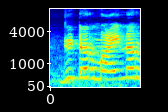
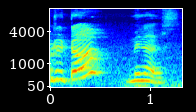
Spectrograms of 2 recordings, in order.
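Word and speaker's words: determiner: ऊपर दिखा रहा हूँ, इसको लोग बहुत सारे डिटरमाइनर बोलते हैं, डिटरमाइनर। और आपने मैथ्स के अंदर भी देखा होगा, जैसे x का मान ज्ञात करो तो इंग्लिश में लिखा होता है डिटरमिन the value of x, तो उसको क्या पढ़ते हैं लोग, डिटरमाइन the value of x। तो भाई डिटरमाइन नहीं होता है हमारा, इसका जो प्रोनाउंसिएशन है वो है डिटरमिन और डिटरमिनर्स। क्लियर? डिटरमिन बोला जाएगा, डिटरमाइनर नहीं। ER को करेक्टली प्रोनाउंस नहीं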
